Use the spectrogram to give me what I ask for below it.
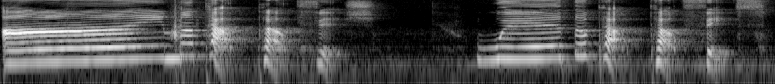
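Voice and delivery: slow, drawn-out sad moan; gloomy fish refrain. Acted. The pout pout fish tells the sea his gloomy refrain, slow and sad. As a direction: moan it out slowly like a sulky fish.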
